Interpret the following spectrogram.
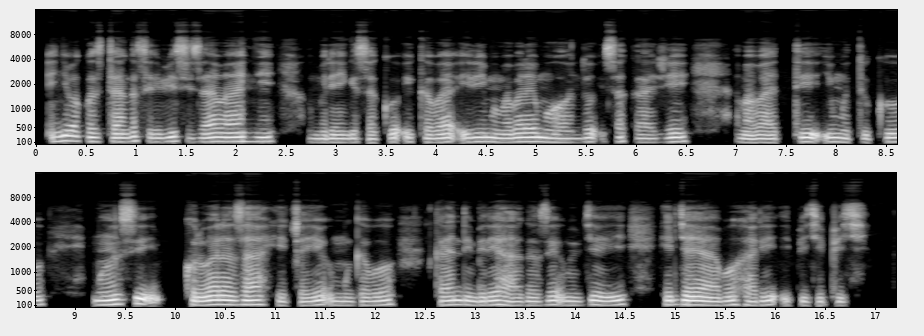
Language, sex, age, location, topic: Kinyarwanda, female, 18-24, Nyagatare, finance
